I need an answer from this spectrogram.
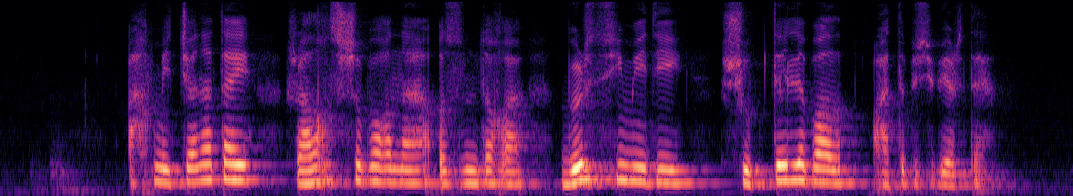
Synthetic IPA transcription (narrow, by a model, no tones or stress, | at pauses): æχme̞t̪ʒɑnɑt̪ɑjʒ̥ɑlˠʁəzʃəbəʁənɑʔʊzənd̪əʁəbɪɾsʏjme̞d̪e̞jʃɵp̚t̪e̞lɪpɑlˠəp̚ɑ̰t̪əpʒɪbe̞ɾd̪ɪ̰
